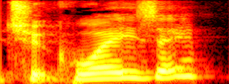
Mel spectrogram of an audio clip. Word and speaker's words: Chukwueze: Is it Chukwueze? It's pronounced that? Yes.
